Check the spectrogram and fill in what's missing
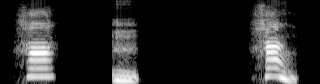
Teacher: Starts high, ends low.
